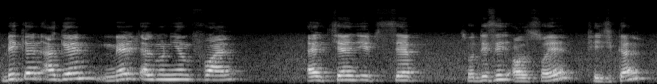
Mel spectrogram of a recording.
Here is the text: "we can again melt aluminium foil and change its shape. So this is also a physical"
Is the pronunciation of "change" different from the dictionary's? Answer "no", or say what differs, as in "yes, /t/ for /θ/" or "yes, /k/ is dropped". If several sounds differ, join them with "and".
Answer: no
